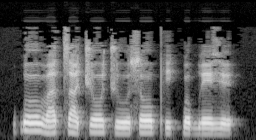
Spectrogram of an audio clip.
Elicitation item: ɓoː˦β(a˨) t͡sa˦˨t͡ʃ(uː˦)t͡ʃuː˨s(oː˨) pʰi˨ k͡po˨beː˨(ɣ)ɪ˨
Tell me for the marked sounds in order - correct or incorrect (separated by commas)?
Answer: incorrect, incorrect, incorrect, correct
